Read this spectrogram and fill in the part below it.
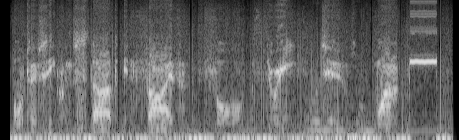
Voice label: science fiction vocals astronaut chatter countdown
